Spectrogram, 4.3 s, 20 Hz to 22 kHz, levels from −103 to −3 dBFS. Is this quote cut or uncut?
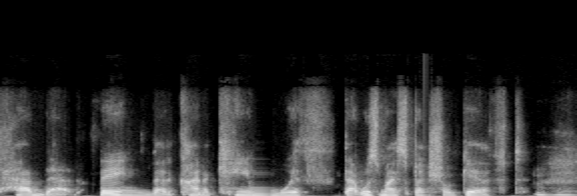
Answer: cut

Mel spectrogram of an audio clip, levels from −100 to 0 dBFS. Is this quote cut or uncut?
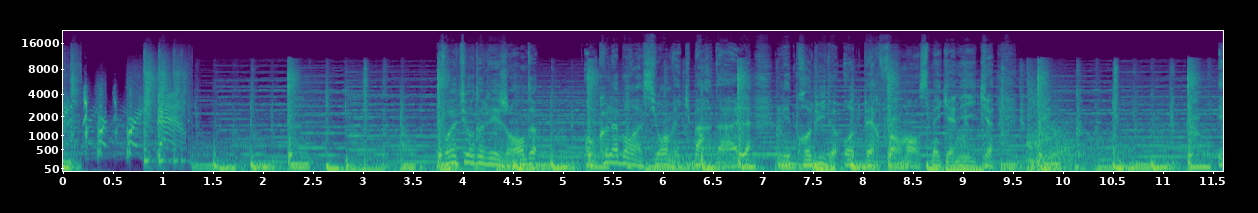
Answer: cut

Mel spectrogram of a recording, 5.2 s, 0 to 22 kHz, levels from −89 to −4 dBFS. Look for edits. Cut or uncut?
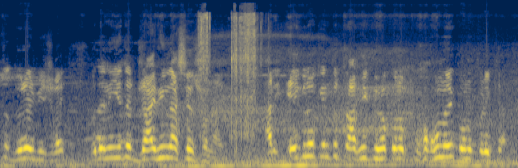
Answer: uncut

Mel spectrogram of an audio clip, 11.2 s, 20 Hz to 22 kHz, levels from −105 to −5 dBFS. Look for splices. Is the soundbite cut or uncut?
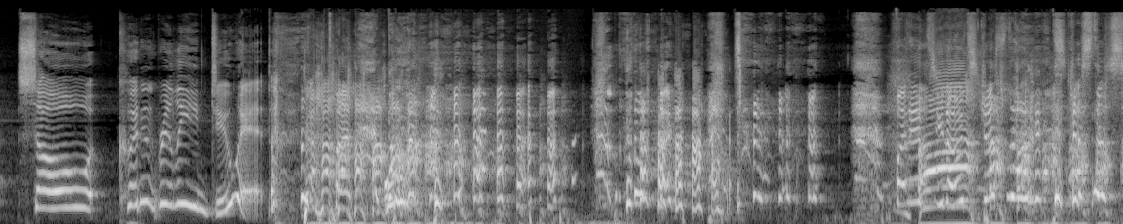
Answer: uncut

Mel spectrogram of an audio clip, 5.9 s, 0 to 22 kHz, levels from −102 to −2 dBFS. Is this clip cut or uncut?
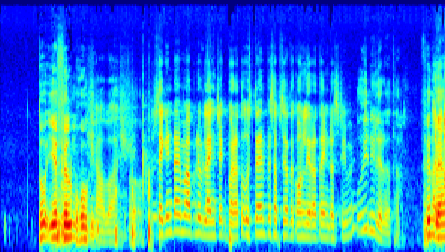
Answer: cut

